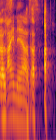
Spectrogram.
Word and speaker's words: Reiners: Da hast du meinen Namen auch falsch gesagt. – Till Reiner? – Reiners. Till Reiners.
